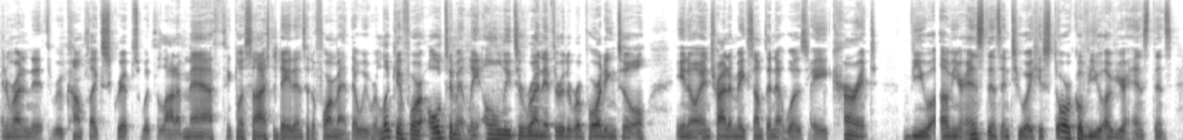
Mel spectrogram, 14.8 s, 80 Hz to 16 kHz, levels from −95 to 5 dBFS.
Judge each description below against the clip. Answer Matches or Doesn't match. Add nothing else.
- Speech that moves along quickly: Matches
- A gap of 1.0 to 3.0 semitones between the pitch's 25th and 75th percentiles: Matches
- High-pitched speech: Doesn't match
